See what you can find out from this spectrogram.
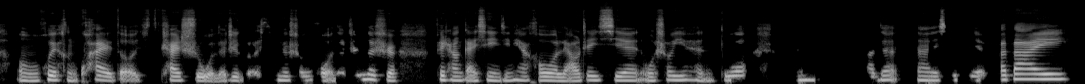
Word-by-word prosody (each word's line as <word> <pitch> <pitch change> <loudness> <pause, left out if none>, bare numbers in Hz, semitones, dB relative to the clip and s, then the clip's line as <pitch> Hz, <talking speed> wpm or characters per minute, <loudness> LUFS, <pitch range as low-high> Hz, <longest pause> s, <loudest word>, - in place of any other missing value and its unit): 嗯， 170 -1 0
会 200 +3 +3
很 180 -3 -4
快 190 -3 +1
地 175 - -1 0.2
开 185 -1 +3
始 185 - 0
我 - - +3
的 - - -2
这 - - 0
个 - - -13
新 210 - -5
的 190 - +1
生 190 0 -5
活 180 -3 0
的。 - - -6
真 220 - -4
的 230 - +5
是 180 -4 +1 0.4
非 205 - +3
常 190 -2 +1
感 195 - 0
谢 180 +2 -1
你 175 - +1
今 180 +1 -2
天 190 -2 0
和 180 -1 -1
我 175 -1 +4
聊 165 0 +2
这 195 +3 0
些， 185 -1 +1
我 175 -1 -1
受 205 +2 -2
益 200 +1 +2
很 180 -3 -3
多。 200 +3 -1 0.5
嗯， 200 0 +1 0.5
好 185 - -8
的， 205 +1 0
那 195 -1 +1
也 185 - +1
谢 185 - -2 0.2
谢， 195 0 -4
拜 215 0 +2
拜。 245 +1 +5
195 Hz, 250 characters per minute, -24 LUFS, 180-205 Hz, 0.5 s, 的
